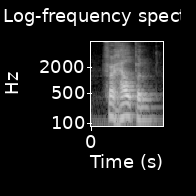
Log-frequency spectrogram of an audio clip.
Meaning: to solve, to fix
- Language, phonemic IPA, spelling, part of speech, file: Dutch, /vərˈhɛlpə(n)/, verhelpen, verb, Nl-verhelpen.ogg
